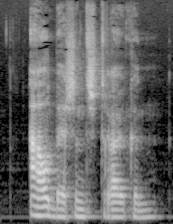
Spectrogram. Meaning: plural of aalbessenstruik
- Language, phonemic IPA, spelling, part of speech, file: Dutch, /ˈalbɛsə(n)ˌstrœykə(n)/, aalbessenstruiken, noun, Nl-aalbessenstruiken.ogg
